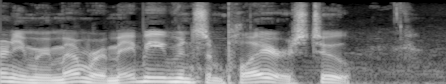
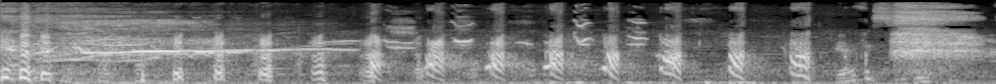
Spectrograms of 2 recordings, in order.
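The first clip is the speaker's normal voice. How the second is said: high wheezing laugh; big laugh. Real, not acted. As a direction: burst out laughing at the memory. Laughing at own story.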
